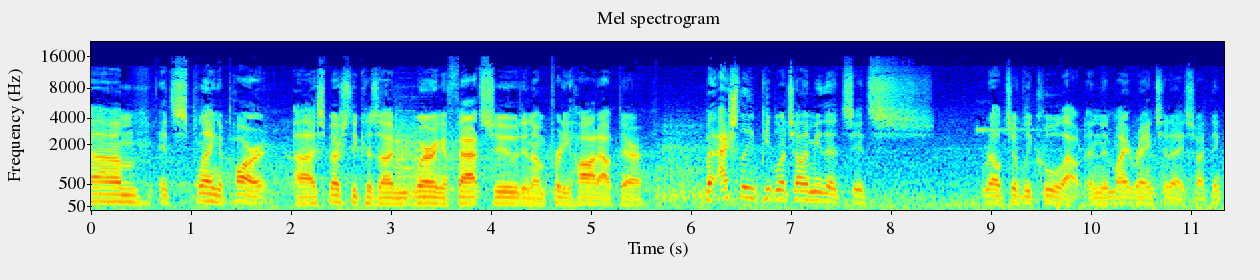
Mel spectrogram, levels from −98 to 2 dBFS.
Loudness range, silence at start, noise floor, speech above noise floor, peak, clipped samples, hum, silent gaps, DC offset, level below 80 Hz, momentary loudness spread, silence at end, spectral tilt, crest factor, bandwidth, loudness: 7 LU; 0 s; -43 dBFS; 20 dB; -2 dBFS; under 0.1%; none; none; under 0.1%; -48 dBFS; 13 LU; 0 s; -4.5 dB/octave; 22 dB; 15.5 kHz; -23 LUFS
